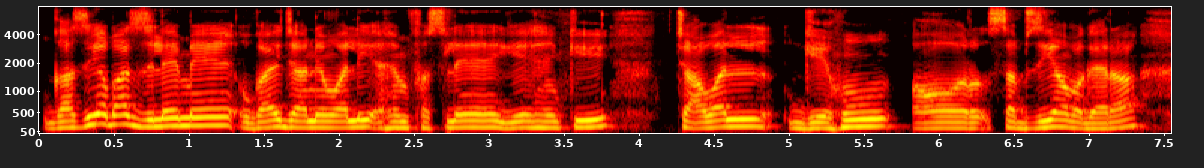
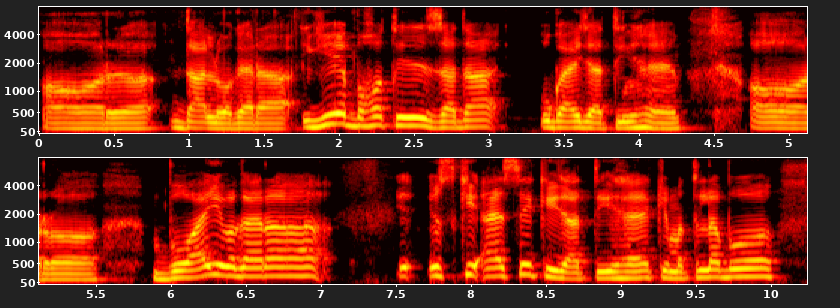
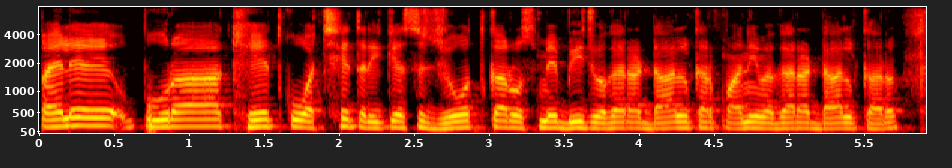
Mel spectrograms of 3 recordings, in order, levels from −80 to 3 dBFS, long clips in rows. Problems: none marked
